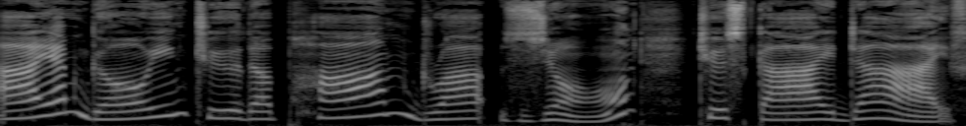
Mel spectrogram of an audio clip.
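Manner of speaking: very slow, careful reading, each word drawn out. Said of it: "느린 속도 발음 듣고 천천히 따라해".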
